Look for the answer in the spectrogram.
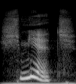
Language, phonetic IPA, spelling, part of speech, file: Polish, [ɕmʲjɛ̇t͡ɕ], śmieć, noun / verb, Pl-śmieć.ogg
